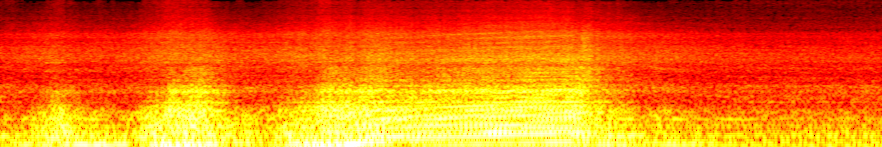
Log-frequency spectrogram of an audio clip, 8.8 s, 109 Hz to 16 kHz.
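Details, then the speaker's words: Mercedes W204 C63 AMG, M156 V8, right after replacing the spark plugs; revs climb and fall cleanly with no stumble or popping, sounds and smells good, running correctly, normal revving. "Okay, sounds good, smells good. Looks like everything is running correctly."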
